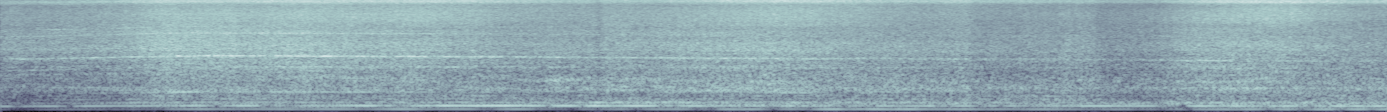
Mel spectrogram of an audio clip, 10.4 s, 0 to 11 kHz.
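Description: Irish Rail 22000 class diesel multiple unit pulling away from a station platform, its diesel engines running under power with a steady low hum. The sound grows louder about a second in as the train picks up speed past the platform.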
